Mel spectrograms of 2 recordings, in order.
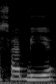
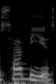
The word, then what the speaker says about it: sabia: Sabiá fugiu da gaiola a sílabas que formam cada uma das palavras destacadas são pronunciadas com maior menor intensidade sábia e Sabiá a sílaba em destaque em cada um dos exemplos é pronunciada com a maior força em relação às outras é nela que recai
